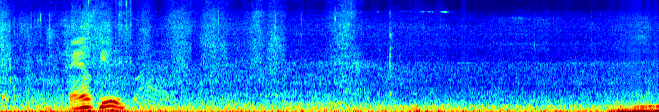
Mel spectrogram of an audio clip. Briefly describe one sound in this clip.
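Water laps gently against a wooden dock.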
